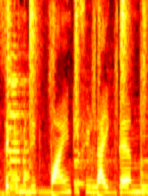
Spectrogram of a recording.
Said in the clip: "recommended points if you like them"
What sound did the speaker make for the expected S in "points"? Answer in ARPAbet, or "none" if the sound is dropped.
none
